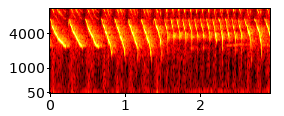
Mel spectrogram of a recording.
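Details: Domestic canary in full master song for training young canaries, starting with spaced downward-sliding whistles and shifting into a fast, dense chattering roll of short repeated notes.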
